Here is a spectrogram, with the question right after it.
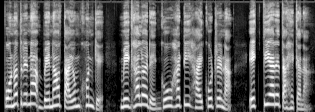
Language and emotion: Santali, neutral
